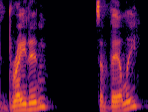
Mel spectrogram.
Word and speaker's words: Braden Tavelli: And his name is Braden Tavelli. Is that the right pronunciation, Braden?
